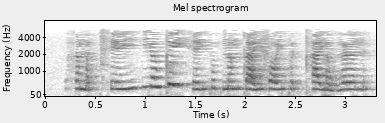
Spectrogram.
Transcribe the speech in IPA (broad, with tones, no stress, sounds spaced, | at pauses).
h ɐ˨˩ m ɐ˨˥ t̚ t͡sʰ e˨˧ j | j ɐ˨˧ w t̪ e˧ j h e˨˥ j p ʊ˨ k̚ n̪ ɐ˨˧ m t̪ aː˨˥ j f ɔː˨˥ j p ɵ˨ t̚ t̪ʰ aː˨ j ɐ˨˩ w ŋ œː˧ n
